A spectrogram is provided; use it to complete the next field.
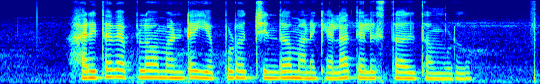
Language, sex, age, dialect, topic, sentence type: Telugu, female, 18-24, Utterandhra, agriculture, statement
